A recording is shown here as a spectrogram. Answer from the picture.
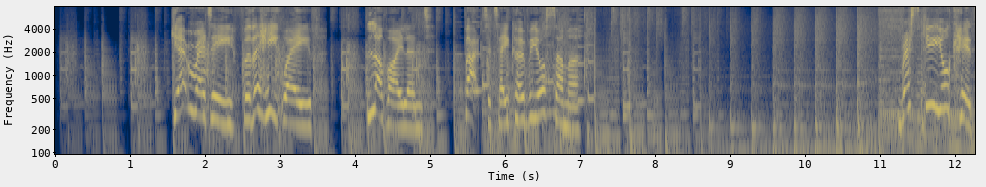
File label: female English commercial compilation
